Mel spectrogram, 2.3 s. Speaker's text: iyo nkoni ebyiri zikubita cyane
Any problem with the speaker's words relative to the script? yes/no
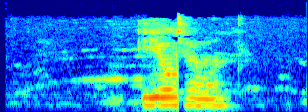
yes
